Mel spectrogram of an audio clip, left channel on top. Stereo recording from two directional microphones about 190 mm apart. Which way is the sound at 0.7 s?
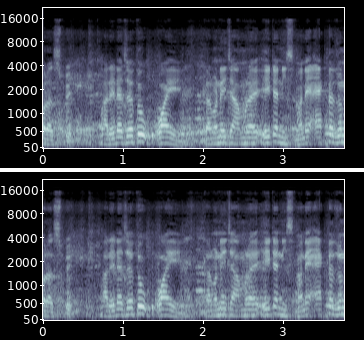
15° left (ahead or behind).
